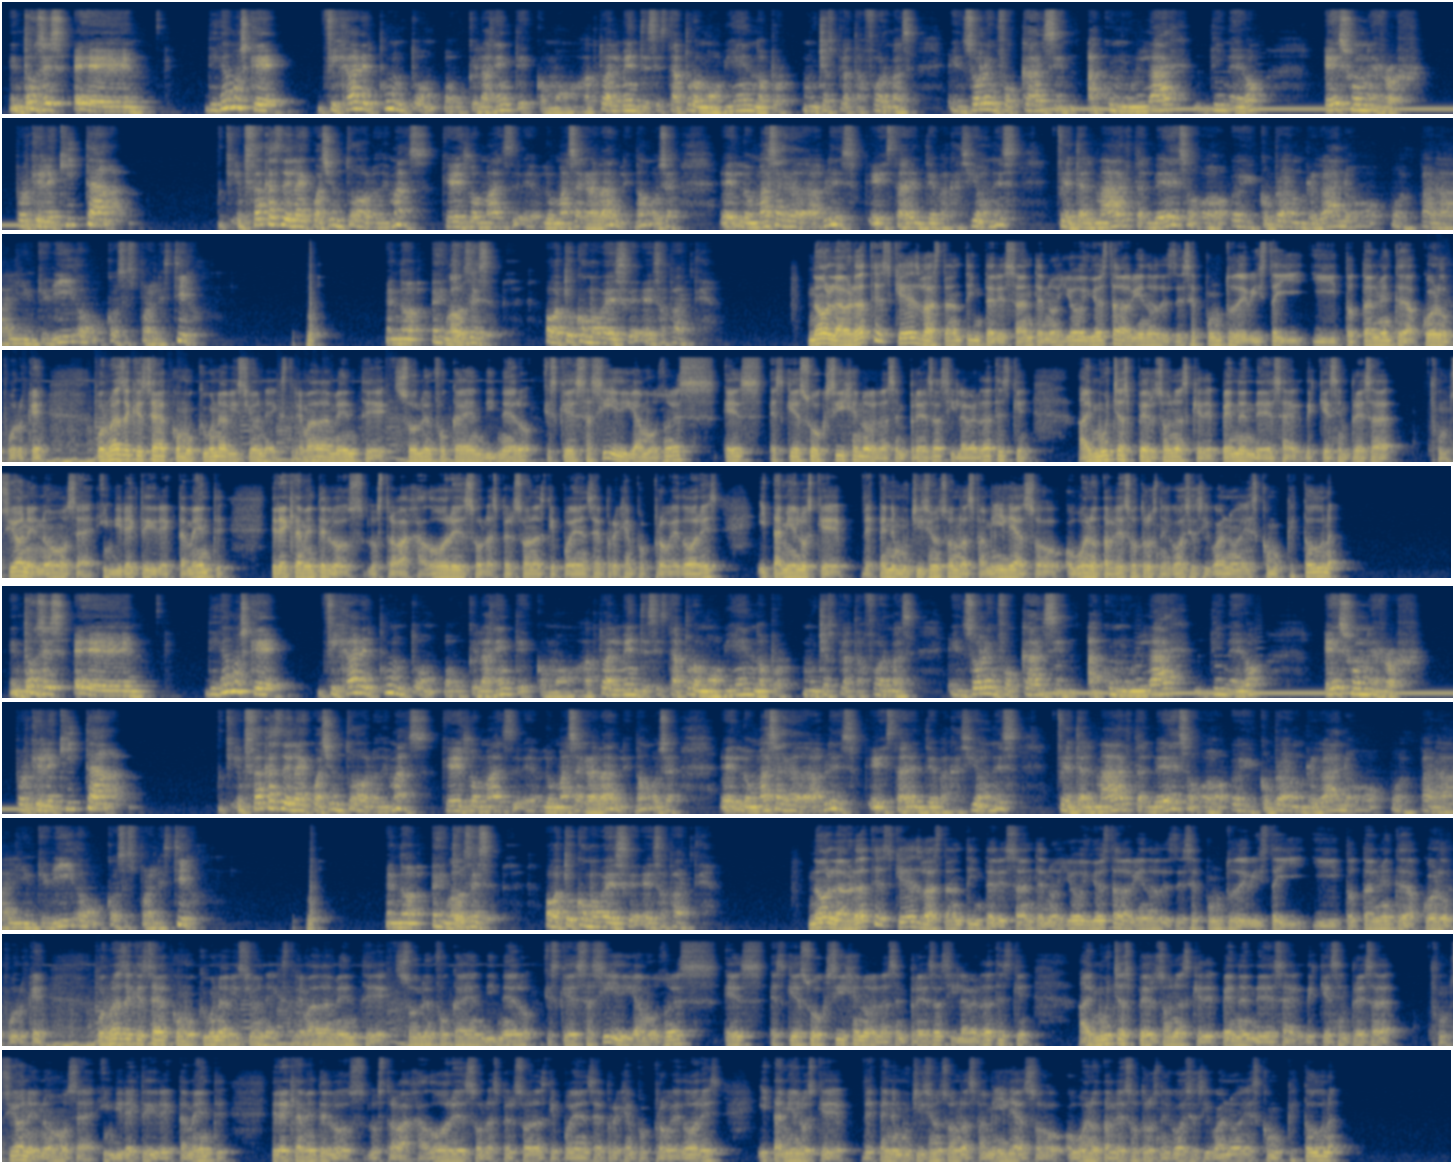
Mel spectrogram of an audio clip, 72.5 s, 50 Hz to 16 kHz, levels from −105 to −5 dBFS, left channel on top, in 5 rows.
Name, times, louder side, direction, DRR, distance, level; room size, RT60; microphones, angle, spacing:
voice 1, 0.1-1.5 2.0-2.8 3.2-9.1 9.5-12.6 13.2-14.1 14.7-15.7 16.7-24.7 25.1-31.0 32.9-33.9 34.5-36.1, equal, ahead, 0.4 m, -31 dB
sound 1, 10.4-15.3, right 1 dB, 70° right, 0.5 m, -40 dB
voice 2, 37.1-44.2 44.5-53.8 54.3-57.4 57.9-60.3 60.7-65.2 65.6-71.3, left 3 dB, 75° left, 0.5 m, -30 dB
sound 2, 43.3-49.1, left 2 dB, 45° left, 0.8 m, -40 dB
4.4 x 2.5 x 2.7 m
head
